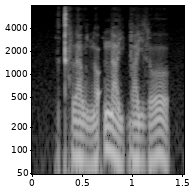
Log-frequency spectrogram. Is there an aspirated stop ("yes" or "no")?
yes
